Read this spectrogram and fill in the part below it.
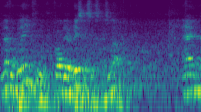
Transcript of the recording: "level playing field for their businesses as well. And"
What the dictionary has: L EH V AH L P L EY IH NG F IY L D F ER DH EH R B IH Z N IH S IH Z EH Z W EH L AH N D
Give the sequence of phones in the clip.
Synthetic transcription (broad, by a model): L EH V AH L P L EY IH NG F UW D F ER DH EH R B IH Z N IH S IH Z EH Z W EH L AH N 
